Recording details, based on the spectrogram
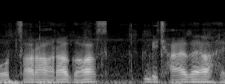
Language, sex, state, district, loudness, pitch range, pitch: Hindi, male, Uttar Pradesh, Shamli, -20 LUFS, 100-115 Hz, 115 Hz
